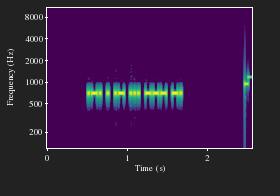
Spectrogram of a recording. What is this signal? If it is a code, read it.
Morse code, heard as a keyed tone, about 53 wpm, 700 Hz. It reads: REASON
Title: Sentences from Top 700 Words - New Word Drill - 50wpm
